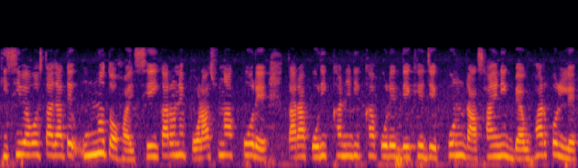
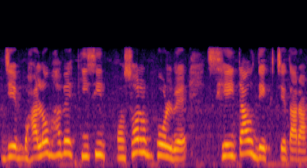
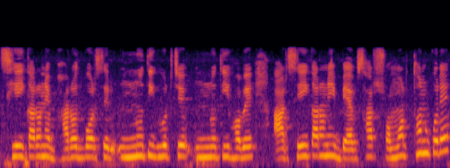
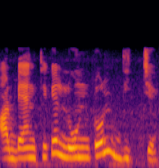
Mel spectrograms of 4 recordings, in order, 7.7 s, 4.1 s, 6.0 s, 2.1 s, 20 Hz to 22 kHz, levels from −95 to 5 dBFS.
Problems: constant background noise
